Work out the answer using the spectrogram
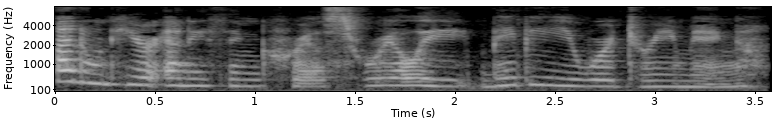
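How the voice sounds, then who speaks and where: Woman as a teasing, high-voiced prankster girl. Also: a little slow, gravelly, bright, forceful tone, full character voice. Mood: sleepy, dismissive. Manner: casual, offhand, taunting. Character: teasing, mischievous young girl, the prankster twin.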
